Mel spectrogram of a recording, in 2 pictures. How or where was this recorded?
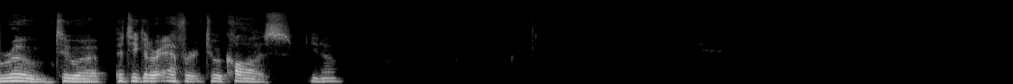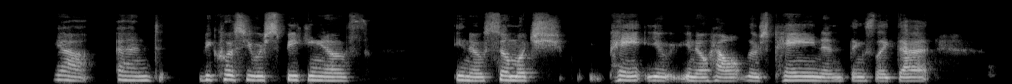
video call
